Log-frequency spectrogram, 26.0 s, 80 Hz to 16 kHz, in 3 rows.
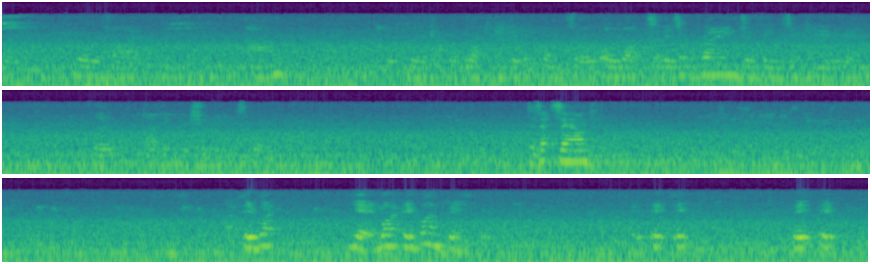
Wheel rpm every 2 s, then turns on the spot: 0, 0, 0, 0, 0, 0, 0, 0, 0, 0, 0, 0, 0.
none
